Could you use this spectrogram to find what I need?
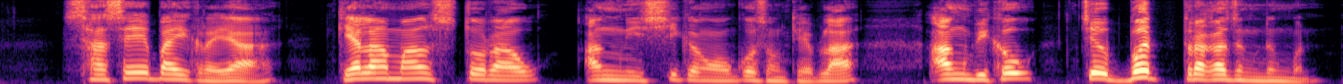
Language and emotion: Bodo, angry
